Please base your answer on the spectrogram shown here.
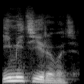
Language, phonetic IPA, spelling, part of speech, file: Russian, [ɪmʲɪˈtʲirəvətʲ], имитировать, verb, Ru-имитировать.ogg
- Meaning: 1. to mimic, to imitate 2. to simulate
